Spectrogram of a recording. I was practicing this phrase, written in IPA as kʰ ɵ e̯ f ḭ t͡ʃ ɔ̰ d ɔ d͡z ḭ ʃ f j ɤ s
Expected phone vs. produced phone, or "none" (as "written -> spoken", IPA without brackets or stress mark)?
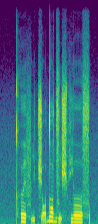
none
